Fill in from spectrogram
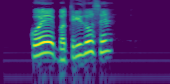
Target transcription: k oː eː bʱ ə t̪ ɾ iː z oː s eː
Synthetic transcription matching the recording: k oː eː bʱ ə t̪ ɾ iː z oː s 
